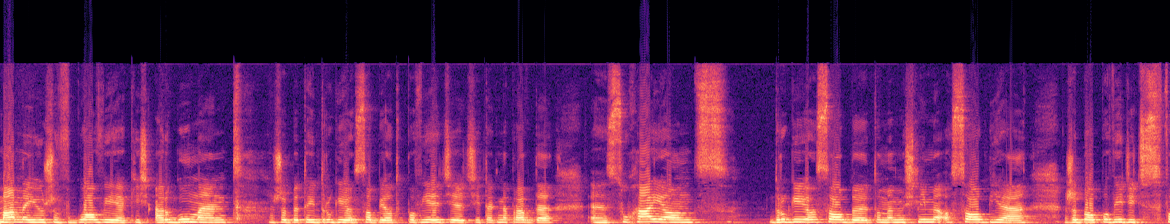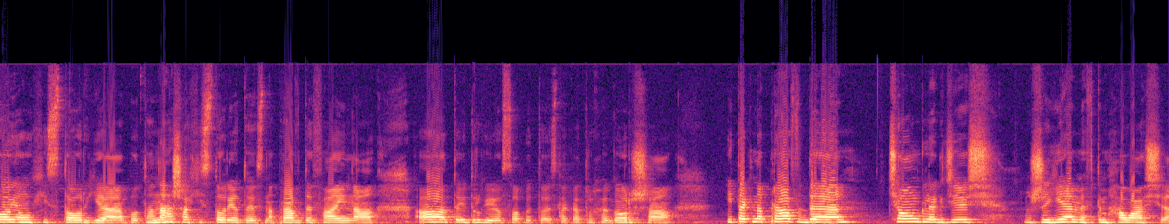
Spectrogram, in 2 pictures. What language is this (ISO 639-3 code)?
pol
